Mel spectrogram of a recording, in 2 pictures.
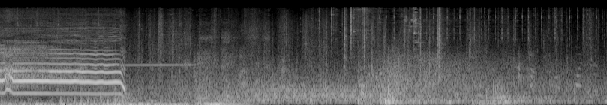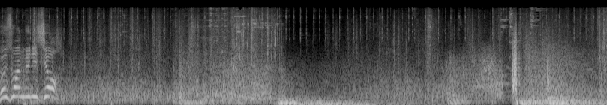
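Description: Gunfire crackles in the distance.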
